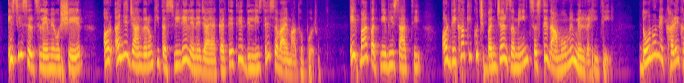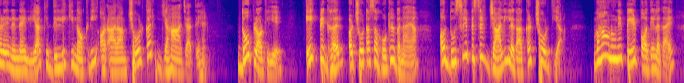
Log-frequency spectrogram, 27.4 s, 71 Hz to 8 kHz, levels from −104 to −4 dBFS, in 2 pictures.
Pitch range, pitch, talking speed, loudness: 160-265 Hz, 200 Hz, 170 wpm, -18 LUFS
